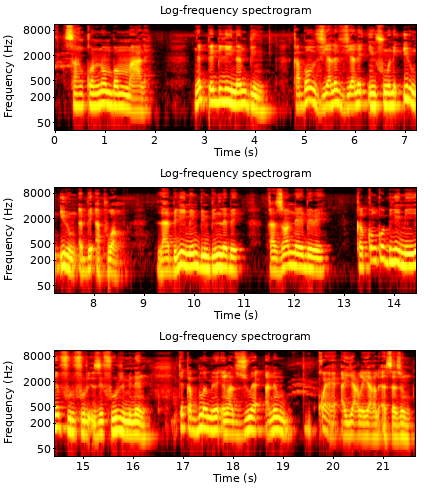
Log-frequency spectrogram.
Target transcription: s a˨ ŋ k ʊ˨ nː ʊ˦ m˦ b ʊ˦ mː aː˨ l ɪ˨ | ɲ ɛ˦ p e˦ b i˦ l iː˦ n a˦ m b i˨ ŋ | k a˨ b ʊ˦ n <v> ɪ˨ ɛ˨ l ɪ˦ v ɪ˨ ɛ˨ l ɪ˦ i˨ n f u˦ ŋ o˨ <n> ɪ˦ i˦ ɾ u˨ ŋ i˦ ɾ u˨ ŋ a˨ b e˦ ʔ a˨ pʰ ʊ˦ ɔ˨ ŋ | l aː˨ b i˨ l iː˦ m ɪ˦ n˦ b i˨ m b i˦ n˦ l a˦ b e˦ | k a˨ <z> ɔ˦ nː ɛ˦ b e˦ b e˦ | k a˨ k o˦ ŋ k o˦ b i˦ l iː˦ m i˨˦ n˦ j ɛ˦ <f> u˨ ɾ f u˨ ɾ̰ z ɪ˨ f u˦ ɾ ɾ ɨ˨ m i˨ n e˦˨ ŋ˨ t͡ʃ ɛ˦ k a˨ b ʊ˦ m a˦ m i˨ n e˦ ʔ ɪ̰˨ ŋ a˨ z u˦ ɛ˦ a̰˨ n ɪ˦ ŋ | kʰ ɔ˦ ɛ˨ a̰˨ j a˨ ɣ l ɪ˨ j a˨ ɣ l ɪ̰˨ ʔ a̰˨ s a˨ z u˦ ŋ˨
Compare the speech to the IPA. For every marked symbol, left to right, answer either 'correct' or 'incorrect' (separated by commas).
correct, correct, correct, correct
